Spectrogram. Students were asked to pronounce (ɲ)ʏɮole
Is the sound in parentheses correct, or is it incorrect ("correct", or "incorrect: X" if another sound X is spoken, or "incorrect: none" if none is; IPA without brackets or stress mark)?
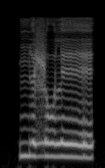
correct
